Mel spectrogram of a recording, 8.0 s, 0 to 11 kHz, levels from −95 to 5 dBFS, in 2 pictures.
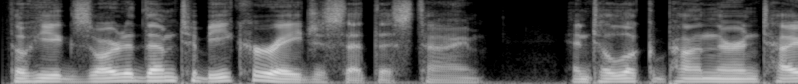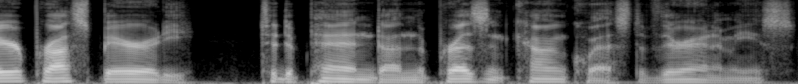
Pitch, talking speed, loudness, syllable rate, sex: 100 Hz, 195 wpm, -20 LUFS, 5.7 syllables/s, male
